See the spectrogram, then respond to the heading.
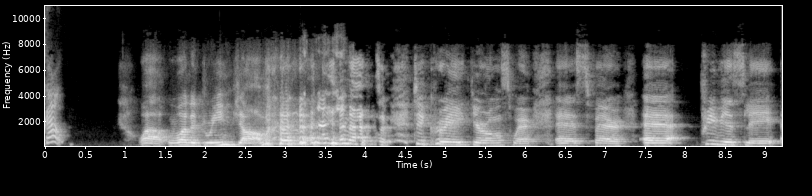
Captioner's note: laughing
